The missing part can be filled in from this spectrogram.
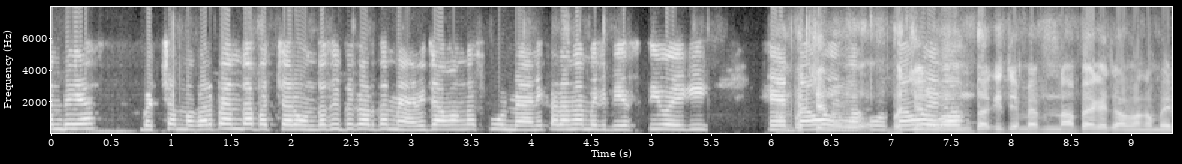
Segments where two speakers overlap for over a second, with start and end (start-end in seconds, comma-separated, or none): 6.1-7.6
